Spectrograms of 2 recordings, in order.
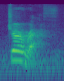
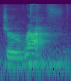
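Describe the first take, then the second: First: The stress is on the first syllable. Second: The stress is on the second syllable. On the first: "with strong stress on that first syllable" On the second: "weak, strong words that are two syllables"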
